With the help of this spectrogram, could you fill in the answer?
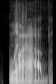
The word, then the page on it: lab: American English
